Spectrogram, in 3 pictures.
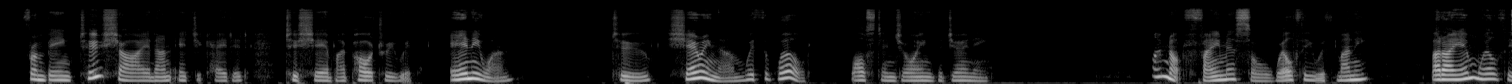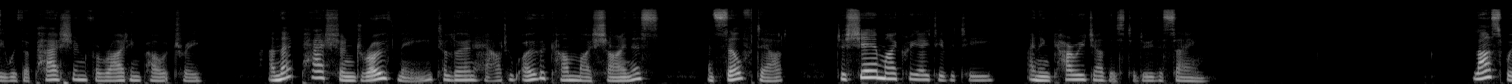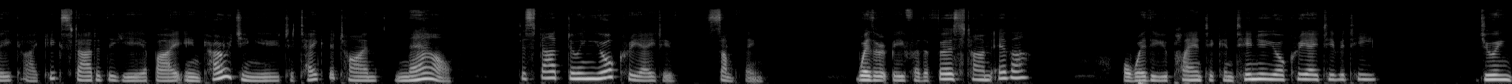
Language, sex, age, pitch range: English, female, 50-69, 180-255 Hz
